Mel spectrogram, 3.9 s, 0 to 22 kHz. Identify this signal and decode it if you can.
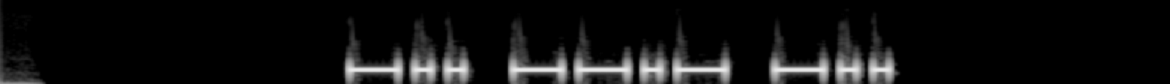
Morse code, heard as a keyed tone, about 22 wpm, 700 Hz. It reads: DQD
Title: USA Call Sign Postfixes - 3 Letters 22wpm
